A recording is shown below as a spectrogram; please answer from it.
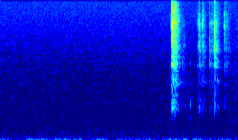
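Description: Quiet small-room tone with a faint low hum, broken near the end by a brief soft hiss.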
